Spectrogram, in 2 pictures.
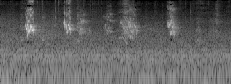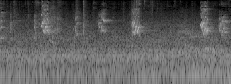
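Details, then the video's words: Several pet budgerigars at play, flying and fluttering about: sharp, bright chirps and short squawky notes at irregular intervals, about eleven bursts over nine seconds, with a faint steady hum underneath. "Budgies Having Fun: Playful Birds Flying and Chirping Joyfully"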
